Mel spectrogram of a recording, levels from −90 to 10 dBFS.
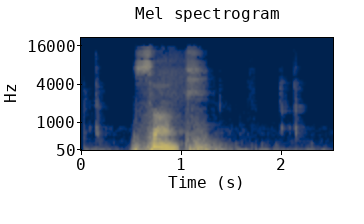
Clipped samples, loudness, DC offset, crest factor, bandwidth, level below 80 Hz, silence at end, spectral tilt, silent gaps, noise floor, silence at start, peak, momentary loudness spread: under 0.1%; -19 LUFS; under 0.1%; 20 dB; 16 kHz; -32 dBFS; 1.15 s; -7 dB/octave; none; -54 dBFS; 0.5 s; -2 dBFS; 18 LU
